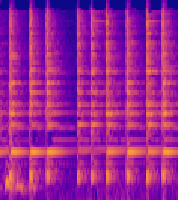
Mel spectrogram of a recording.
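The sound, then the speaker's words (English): An old metal can struck repeatedly, loud: a quick run of three clanging hits, a short pause, then four more in steady rhythm, each ringing briefly before the next. “And after the banning of the drum, we went on to the old cans.”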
